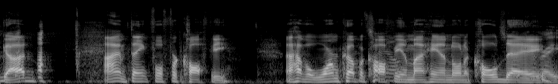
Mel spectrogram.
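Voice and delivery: heavily sarcastic delivery. Describing giving thanks to god, acting out getting really sarcastic with it. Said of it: "getting really sarcastic with it".

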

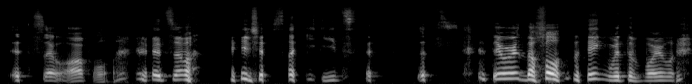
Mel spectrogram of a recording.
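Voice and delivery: words broken up by laughing. Recounting a funny scene to another speaker, laughing while talking. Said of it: "Sorry, I'm laughing again".

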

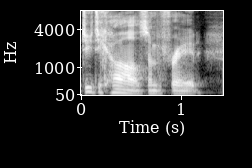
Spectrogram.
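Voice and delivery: put-on British accent. Retelling a scene where a character ends a phone call: British accent. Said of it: "in his British accent".

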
